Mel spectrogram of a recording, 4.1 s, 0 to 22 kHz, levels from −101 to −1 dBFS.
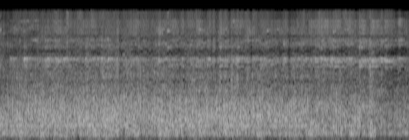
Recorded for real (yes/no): no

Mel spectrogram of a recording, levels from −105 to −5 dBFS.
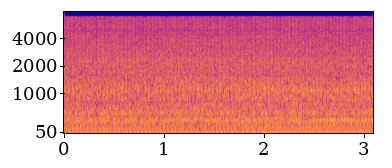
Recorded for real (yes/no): yes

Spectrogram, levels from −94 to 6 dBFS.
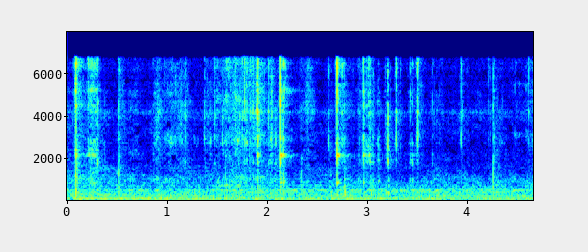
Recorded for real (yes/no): no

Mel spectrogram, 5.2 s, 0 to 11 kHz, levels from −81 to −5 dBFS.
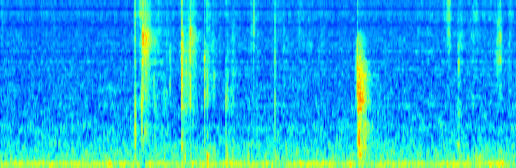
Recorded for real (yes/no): no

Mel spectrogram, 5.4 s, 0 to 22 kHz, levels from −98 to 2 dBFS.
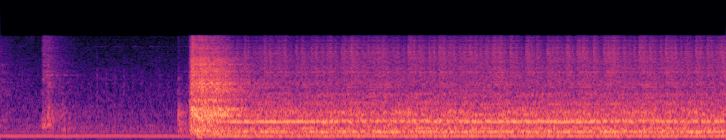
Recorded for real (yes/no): no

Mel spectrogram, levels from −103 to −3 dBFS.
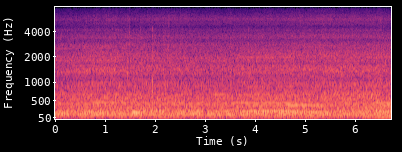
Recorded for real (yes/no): yes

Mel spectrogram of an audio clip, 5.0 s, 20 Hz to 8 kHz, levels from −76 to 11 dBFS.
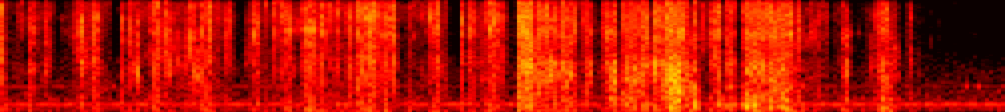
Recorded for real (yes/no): yes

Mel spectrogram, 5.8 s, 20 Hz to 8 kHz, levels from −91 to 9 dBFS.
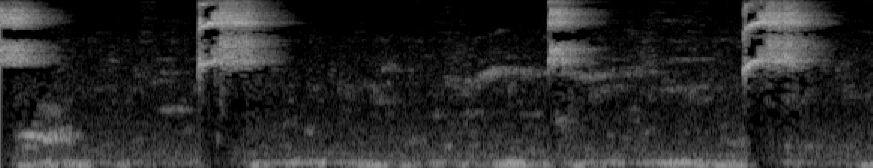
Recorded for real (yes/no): yes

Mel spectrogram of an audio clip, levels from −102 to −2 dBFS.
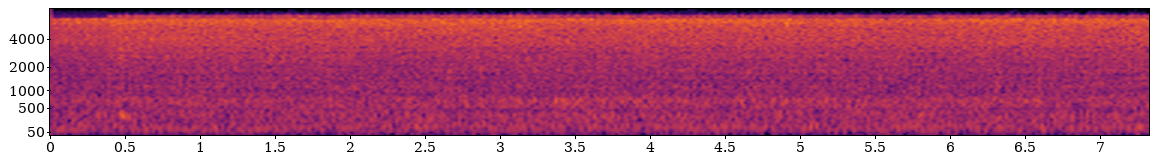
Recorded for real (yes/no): yes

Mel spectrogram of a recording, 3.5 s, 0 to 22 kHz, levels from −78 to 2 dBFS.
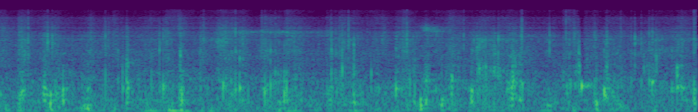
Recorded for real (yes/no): no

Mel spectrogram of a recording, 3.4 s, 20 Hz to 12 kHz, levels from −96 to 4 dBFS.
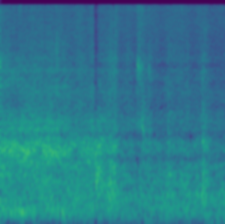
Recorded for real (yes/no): no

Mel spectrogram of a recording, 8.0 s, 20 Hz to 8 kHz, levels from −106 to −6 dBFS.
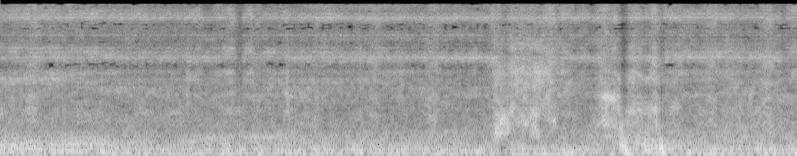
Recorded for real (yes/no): no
